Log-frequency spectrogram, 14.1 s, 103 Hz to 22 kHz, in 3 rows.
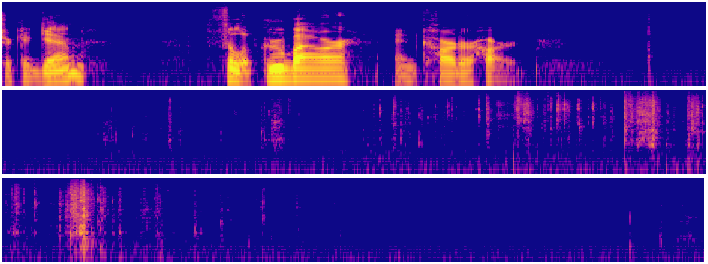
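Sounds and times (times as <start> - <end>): foil wrapper tearing and crinkling: 5.3 - 11.8.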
